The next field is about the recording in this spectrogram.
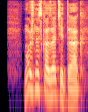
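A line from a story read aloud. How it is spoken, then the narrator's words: Sighing. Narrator (Russian): Сан Саныч вздохнул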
